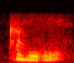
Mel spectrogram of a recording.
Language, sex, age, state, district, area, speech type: Punjabi, female, 30-45, Punjab, Mansa, urban, conversation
